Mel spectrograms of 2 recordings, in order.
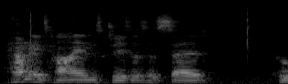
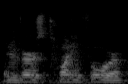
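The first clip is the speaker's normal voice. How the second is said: ordinary talk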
